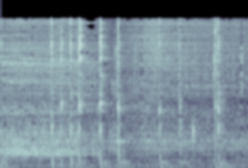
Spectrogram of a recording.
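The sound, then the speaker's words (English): A spoon stirs sauce in a pot, making many irregular light scrapes and clinks against the pot over a steady low background hiss. “stir it around.”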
